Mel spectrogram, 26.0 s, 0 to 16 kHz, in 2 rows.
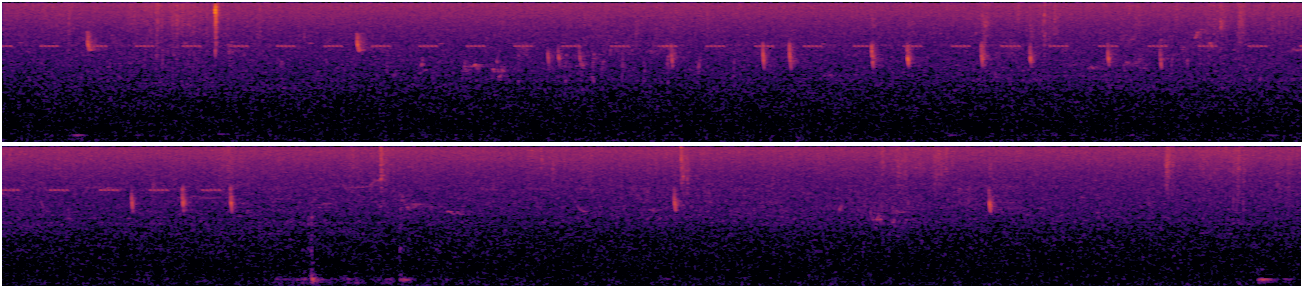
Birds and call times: Scarlet-chested Sunbird (Chalcomitra senegalensis): 9.0s

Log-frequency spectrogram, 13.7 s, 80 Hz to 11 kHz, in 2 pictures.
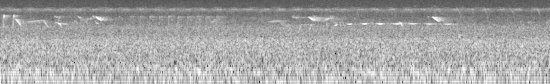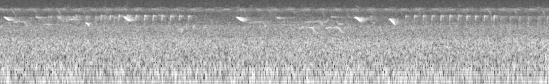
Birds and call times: African Bare-eyed Thrush (Turdus tephronotus): 2.4s, 8.1s, 12.5s
Sulphur-breasted Bushshrike (Telophorus sulfureopectus): 4.8s

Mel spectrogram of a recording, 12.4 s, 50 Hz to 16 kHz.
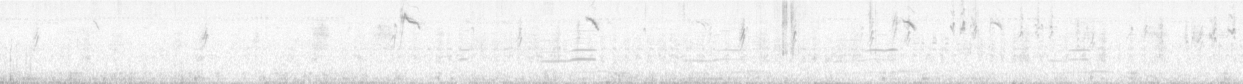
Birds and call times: Western Yellow Wagtail (Motacilla flava): 4.0s

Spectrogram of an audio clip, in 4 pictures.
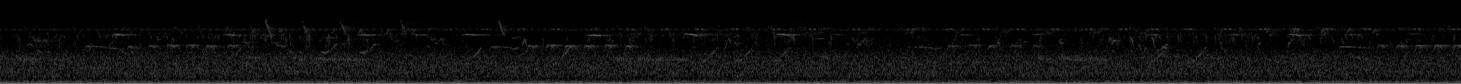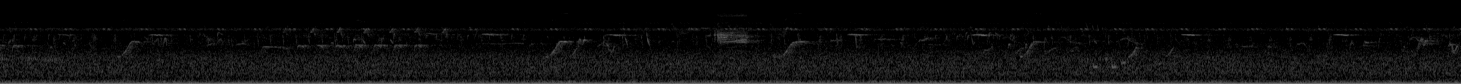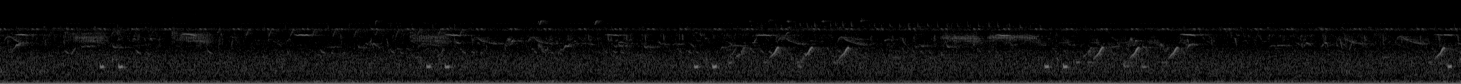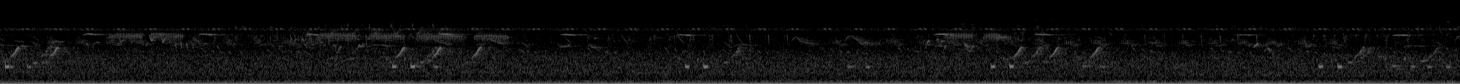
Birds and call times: Slate-colored Boubou (Laniarius funebris): 20.3s, 22.0s, 40.6s, 57.3s
Yellow-breasted Apalis (Apalis flavida): 45.2s

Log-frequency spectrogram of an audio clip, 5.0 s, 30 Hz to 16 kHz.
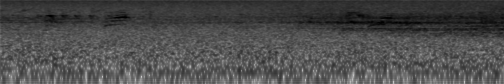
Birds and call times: Gray-backed Camaroptera (Camaroptera brevicaudata): 1.1s

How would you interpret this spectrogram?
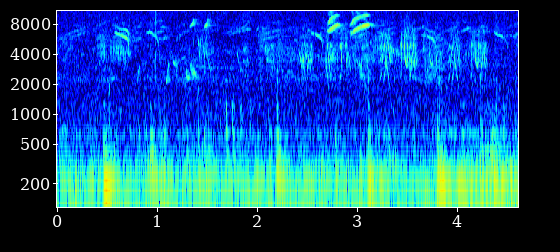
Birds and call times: Red-cheeked Cordonbleu (Uraeginthus bengalus): 2.9s
White-browed Sparrow-Weaver (Plocepasser mahali): 3.5s

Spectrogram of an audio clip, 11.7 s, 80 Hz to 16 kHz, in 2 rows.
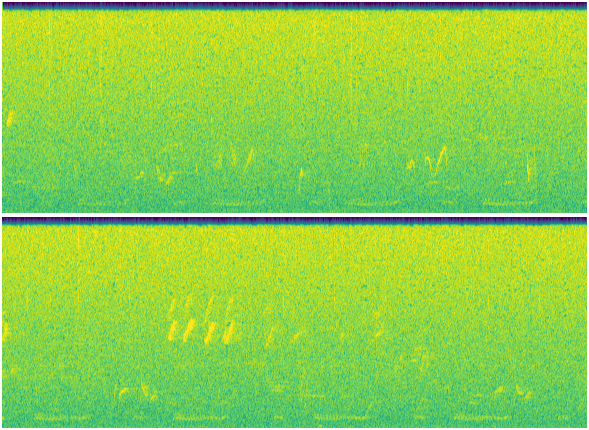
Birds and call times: Ring-necked Dove (Streptopelia capicola): 6.5s
Red-cheeked Cordonbleu (Uraeginthus bengalus): 7.8s

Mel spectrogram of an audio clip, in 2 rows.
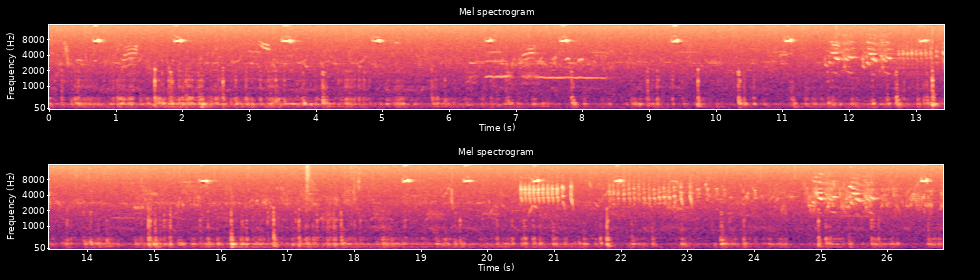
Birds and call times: Gray-backed Camaroptera (Camaroptera brevicaudata): 1.2s
White-headed Buffalo-Weaver (Dinemellia dinemelli): 12.1s, 25.2s
Mariqua Sunbird (Cinnyris mariquensis): 20.8s

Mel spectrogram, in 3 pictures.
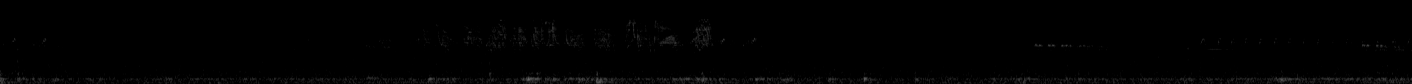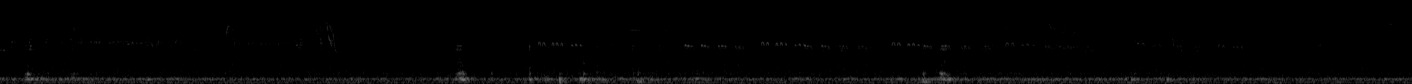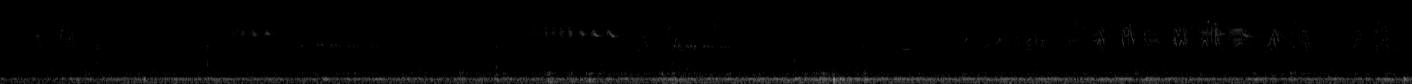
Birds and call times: White-browed Sparrow-Weaver (Plocepasser mahali): 6.1s, 40.1s
Black-throated Barbet (Tricholaema melanocephala): 10.7s, 19.8s, 23.3s
Red-backed Scrub-Robin (Cercotrichas leucophrys): 34.1s

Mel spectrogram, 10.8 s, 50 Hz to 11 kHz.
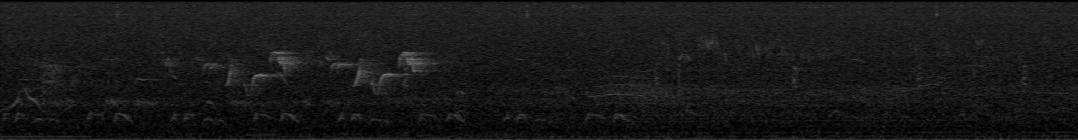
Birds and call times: White-browed Robin-Chat (Cossypha heuglini): 3.7s
Red-eyed Dove (Streptopelia semitorquata): 5.2s

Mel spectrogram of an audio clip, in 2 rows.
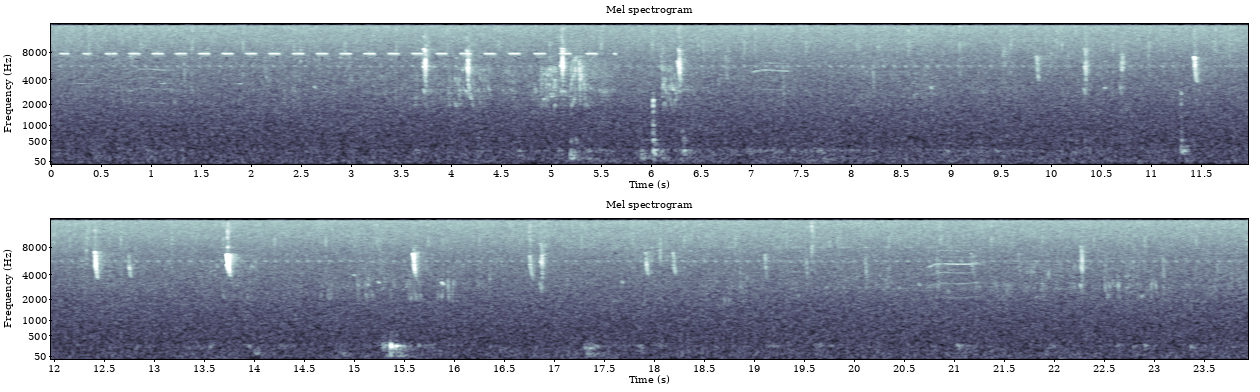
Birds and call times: Lesser Masked-Weaver (Ploceus intermedius): 4.2s

